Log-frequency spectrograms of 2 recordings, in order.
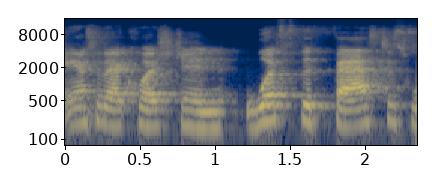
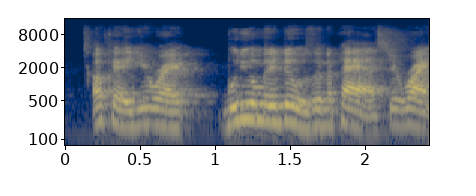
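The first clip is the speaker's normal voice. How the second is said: put-on condescending, mock condescending tone. Imitating a partner brushing off her complaint: imitating a condescending tone. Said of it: "He'll do that to be condescending".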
